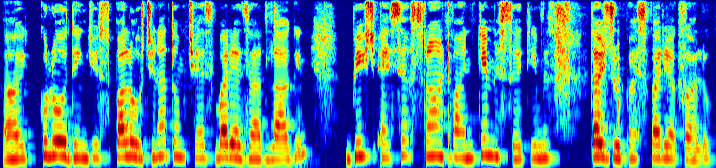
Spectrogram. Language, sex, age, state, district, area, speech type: Kashmiri, female, 60+, Jammu and Kashmir, Ganderbal, urban, spontaneous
